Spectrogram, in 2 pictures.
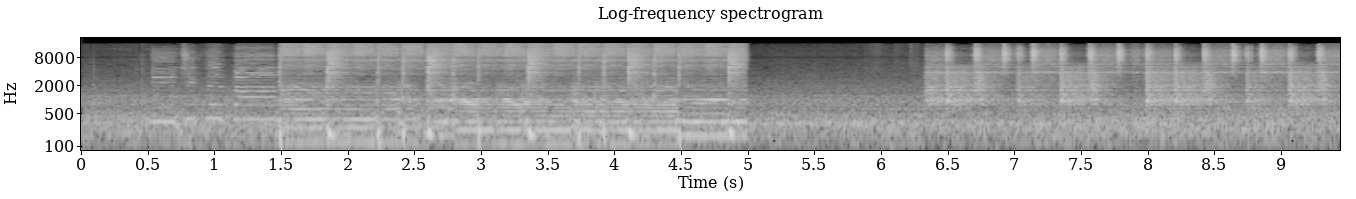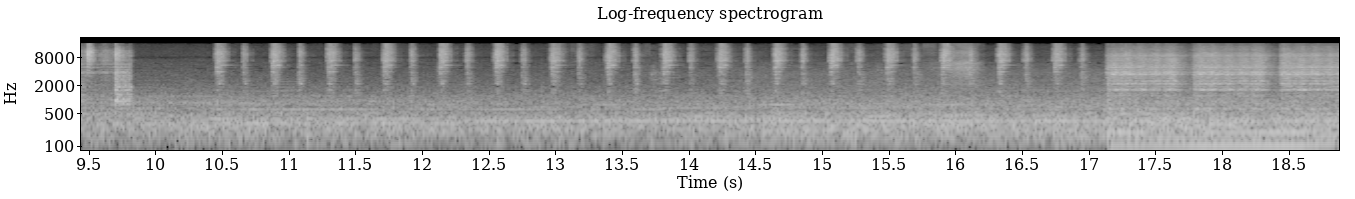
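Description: Steady low rumble of road noise fills a car interior from start to finish, with short bursts of music from an iPod synced to the car playing over it at moderate volume.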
